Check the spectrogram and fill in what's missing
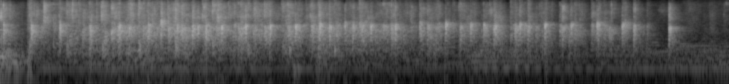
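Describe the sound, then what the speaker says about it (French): A small evening audience at an anniversary show claps steadily and warmly for several seconds, dense and close, tapering off near the end. "On applaudit très fort, mesdames et messieurs."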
